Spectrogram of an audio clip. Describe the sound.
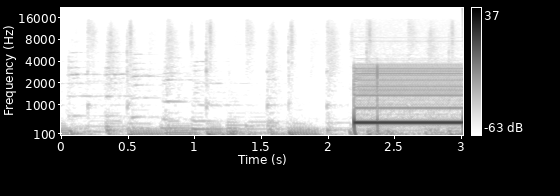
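A telephone ringback tone sounds as a call is placed to someone's home. After about two seconds of quieter low sounds, a loud, steady single tone cuts in abruptly and holds to the end.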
